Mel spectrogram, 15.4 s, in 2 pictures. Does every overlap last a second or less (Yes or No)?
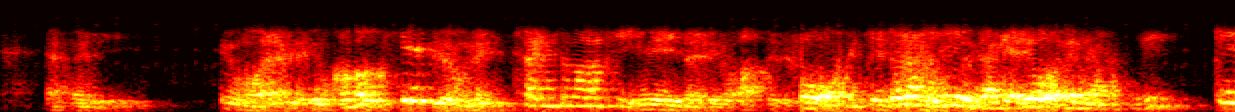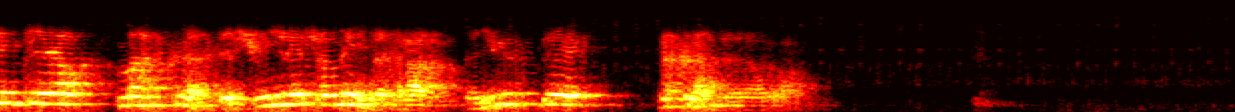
No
